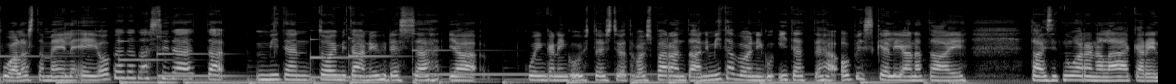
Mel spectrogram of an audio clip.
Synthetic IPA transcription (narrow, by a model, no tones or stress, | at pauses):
puolest̪ɑmeilːeʔeiopet̪et̪ɑssit̪æet̪ːæ | mit̪ent̪o̞imit̪ɑːnyhdesːæjɑ | kuiŋkɑniːŋkuyht̪eist̪yøt̪æʋo̞ispɑɾɑnt̪ɑːnimit̪æʋo̞iniːŋkuʔit̪et̪ːe̞ɦæ̰ʔo̞piskeliɑnɑt̪ɑi | t̪ɑisit̪nuoɾenɑlæːkæɾin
